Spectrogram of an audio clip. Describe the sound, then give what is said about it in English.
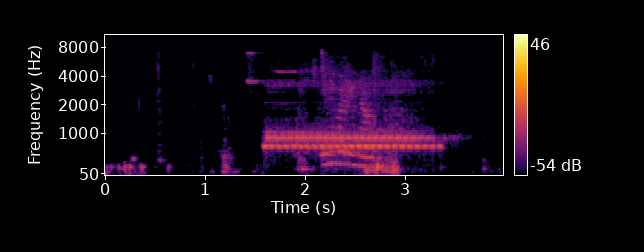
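A phone rings with a loud, steady electronic tone lasting about two seconds, preceded by a few faint snatches of people talking. “I can't find my phone. Can you hold?”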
